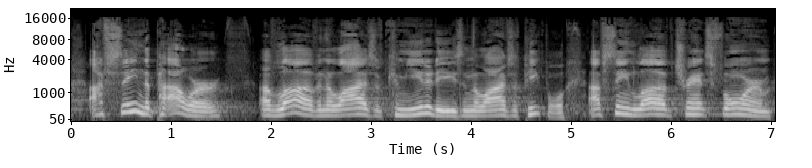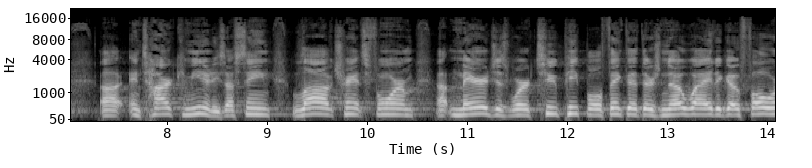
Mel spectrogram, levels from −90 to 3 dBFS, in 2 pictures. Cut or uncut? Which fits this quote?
uncut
